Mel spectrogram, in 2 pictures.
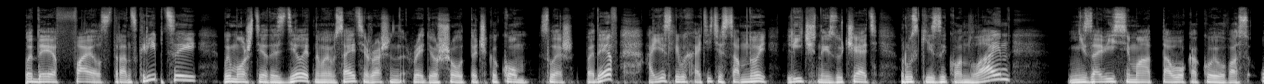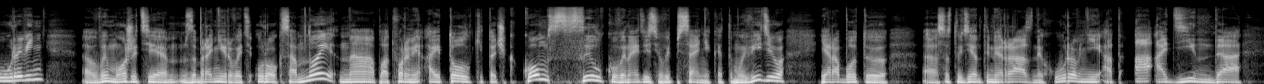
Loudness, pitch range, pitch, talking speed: -13 LUFS, 105-125 Hz, 115 Hz, 135 wpm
